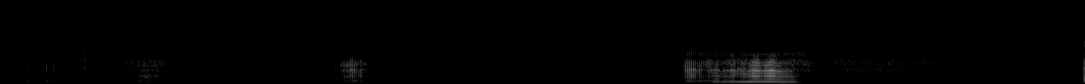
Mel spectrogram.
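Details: Pomeranian named An asleep on a hot dog cushion, snoring; two brief breathy snores early, then a longer, louder rasping snore with a low nasal buzz near the middle, quiet room otherwise.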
